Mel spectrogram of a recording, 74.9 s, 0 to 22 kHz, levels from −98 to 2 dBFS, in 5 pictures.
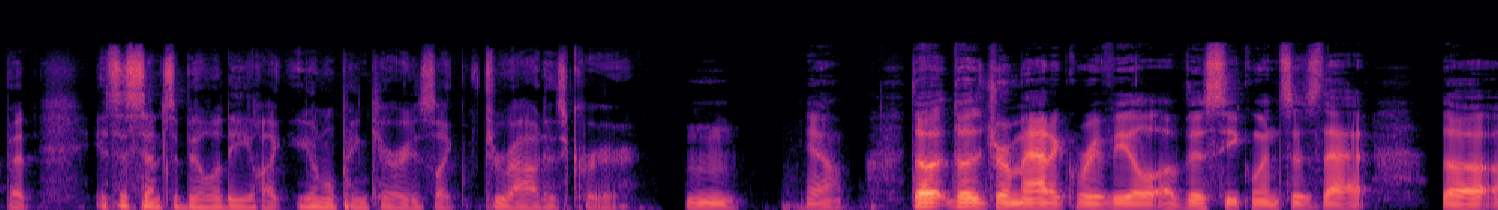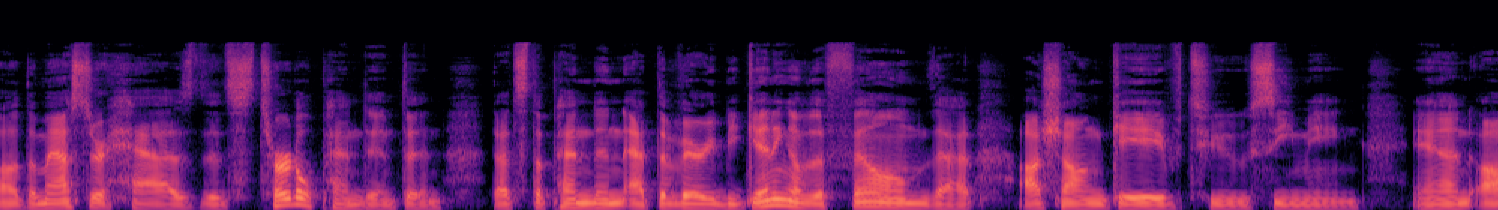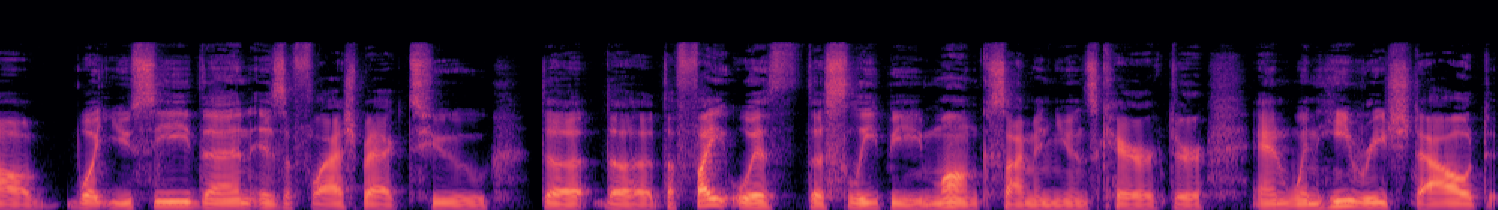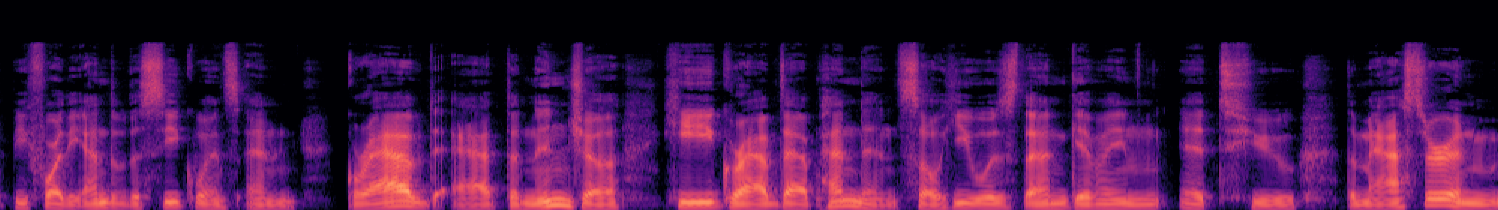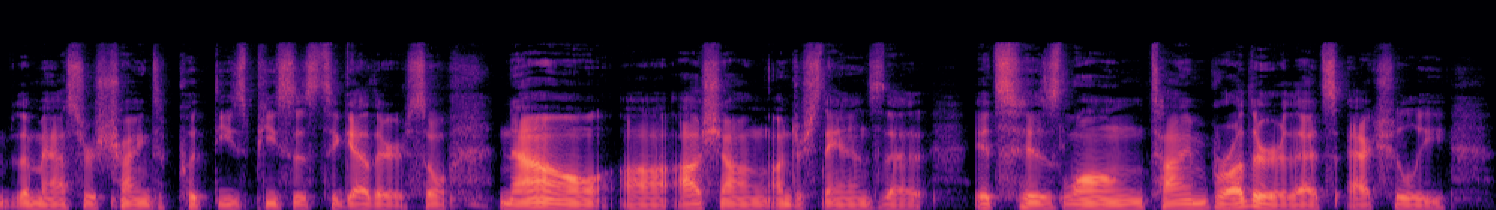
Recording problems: wrong speed and pitch; too slow and too low; 0.6 times normal speed

